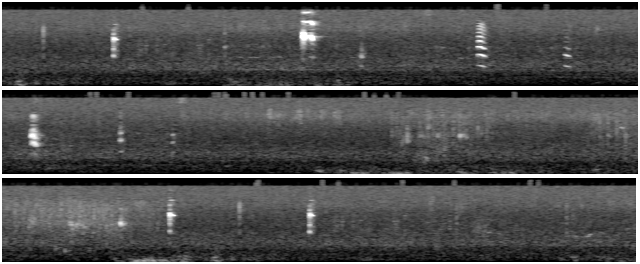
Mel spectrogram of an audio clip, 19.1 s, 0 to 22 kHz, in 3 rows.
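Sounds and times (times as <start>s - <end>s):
coot calling: 2.4s - 3.7s.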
